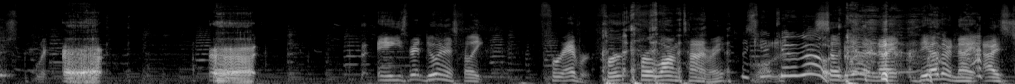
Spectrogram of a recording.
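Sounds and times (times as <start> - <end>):
voice imitating burping: 0.0 - 1.4, 2.0 - 2.7
speech: 0.4 - 0.8, 3.8 - 10.1
laughter: 6.0 - 10.1.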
